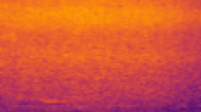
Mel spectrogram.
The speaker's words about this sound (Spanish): El agua bajaba con tantísima fuerza que se ha llevado corriente abajo los coches que estaban aparcados.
